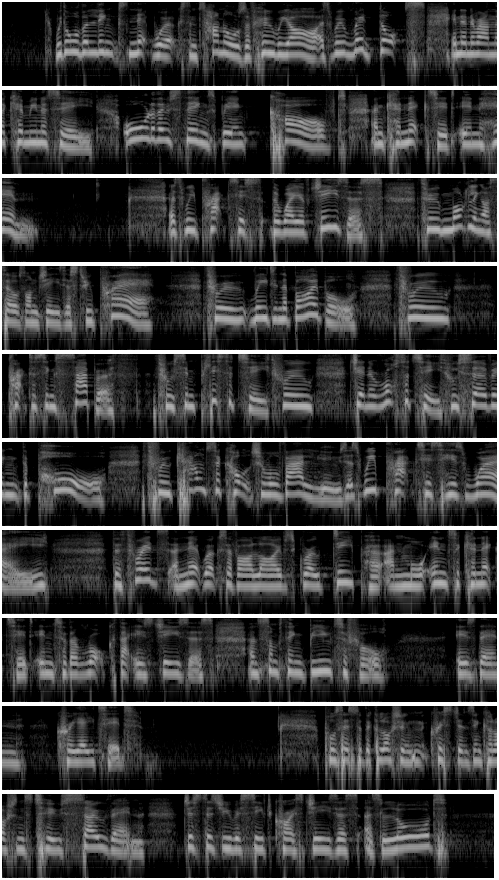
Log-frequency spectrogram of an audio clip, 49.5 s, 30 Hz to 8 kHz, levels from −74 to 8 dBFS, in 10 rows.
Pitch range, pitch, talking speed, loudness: 205-265 Hz, 235 Hz, 135 wpm, -27 LUFS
